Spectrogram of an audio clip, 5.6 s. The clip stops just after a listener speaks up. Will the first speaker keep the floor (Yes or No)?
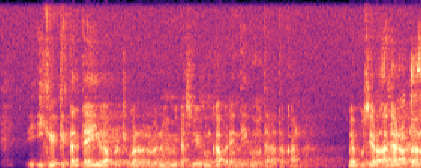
No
